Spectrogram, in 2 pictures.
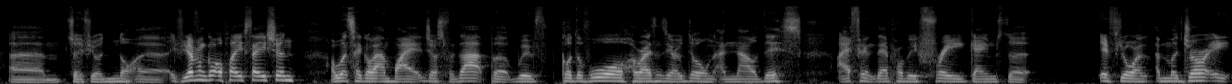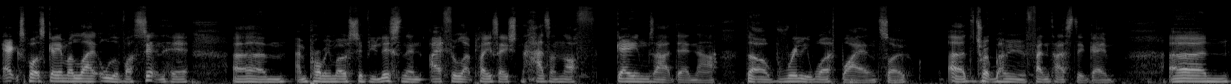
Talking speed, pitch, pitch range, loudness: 210 wpm, 130 Hz, 120-145 Hz, -33 LUFS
